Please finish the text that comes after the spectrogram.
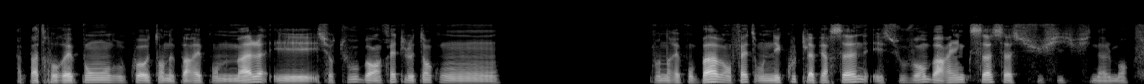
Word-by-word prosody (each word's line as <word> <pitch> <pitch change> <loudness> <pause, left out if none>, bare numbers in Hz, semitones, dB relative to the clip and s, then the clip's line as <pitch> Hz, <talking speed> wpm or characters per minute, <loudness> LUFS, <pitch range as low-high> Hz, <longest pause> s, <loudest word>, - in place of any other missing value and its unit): à - - -13
pas - - +1
trop - - -3
répondre 105 +1 +1
ou 90 - -9
quoi - - +1
autant 90 +2 0
ne 85 - -2
pas 80 - 0
répondre 90 0 -3
mal 100 +9 +5
et 85 -1 -1
surtout, 115 +6 -8
ben, 110 - +2
en 85 - +3
fait 120 +3 -3
le 95 - -1
temps 105 +2 -2
qu'on 85 -5 -4 1.5
qu'on 95 - -6
ne 90 - -3
répond 95 +1 -5
pas, 125 +9 +8
bah, 115 - 0
en 95 - -1
fait 115 -4 -1
on 90 0 -3
écoute 105 - -4
la - - +4
personne 120 +3 +2
et 85 - -8
souvent, 100 +5 -5
ben, 120 - +5
rien 105 +2 -1
que - - -6
ça 110 - +3
ça 110 -4 -1
suffit 90 -1 -11
finalement. 85 -1 -10
95 Hz, 205 wpm, -23 LUFS, 85-105 Hz, 1.5 s, pas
